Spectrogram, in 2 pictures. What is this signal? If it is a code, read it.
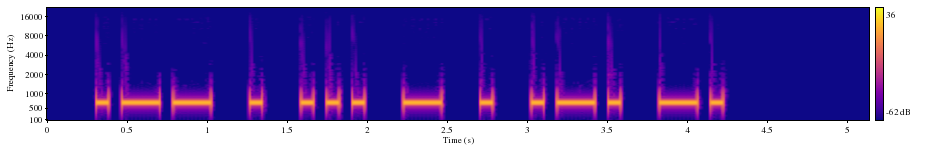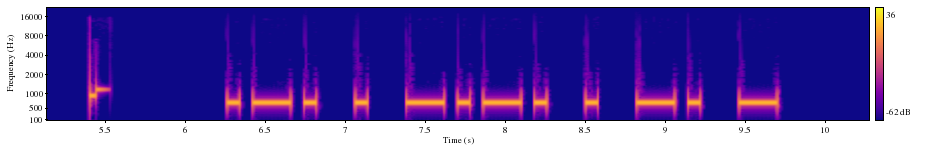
Morse code, heard as a keyed tone, about 15 wpm, 700 Hz. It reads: WESTERN RECENT
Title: Sentences from Top 1000 Words - Review Part 7 - New Word Drill - 15wpm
